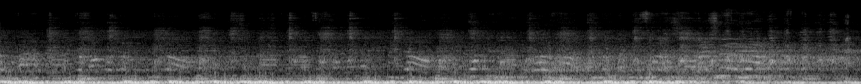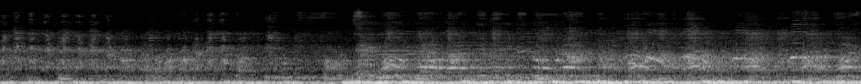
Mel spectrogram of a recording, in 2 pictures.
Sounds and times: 0.0s Protest songs 9.5s

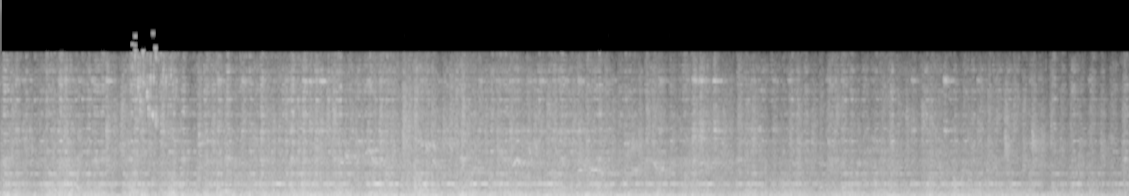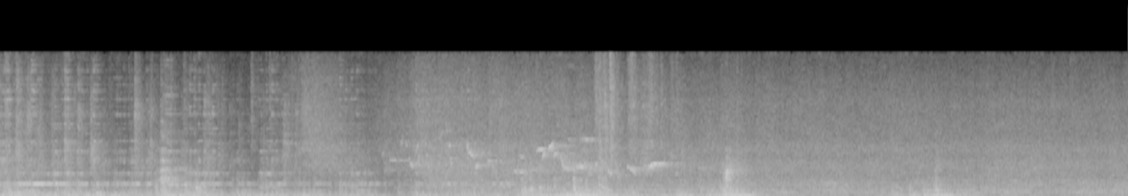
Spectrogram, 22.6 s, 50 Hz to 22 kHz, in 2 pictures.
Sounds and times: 0.0s Funicular 22.5s

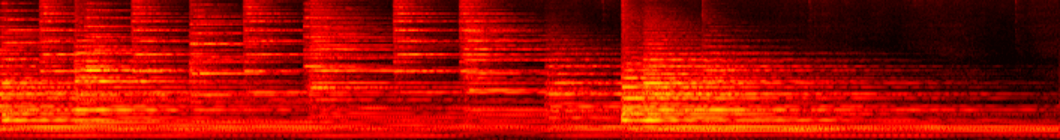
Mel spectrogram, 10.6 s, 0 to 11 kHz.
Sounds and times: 0.0s automatic tune played on the carillon 5.6s
0.0s melody of four bells 7.7s

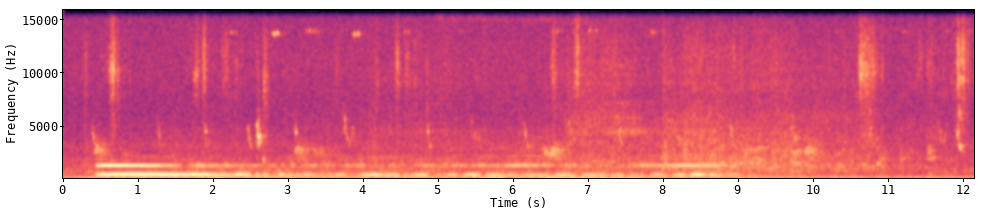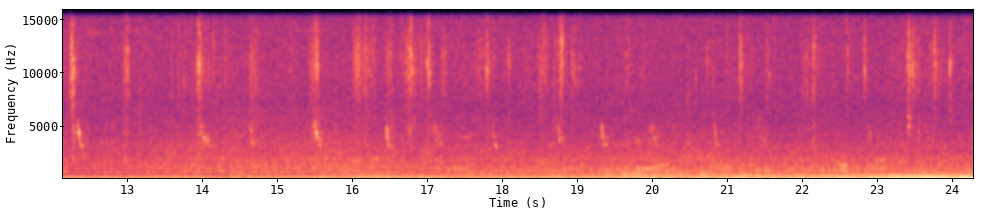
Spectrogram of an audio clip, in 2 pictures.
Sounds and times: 0.3s Tourists 10.6s
0.4s Distance passenger whistle sound 9.4s

